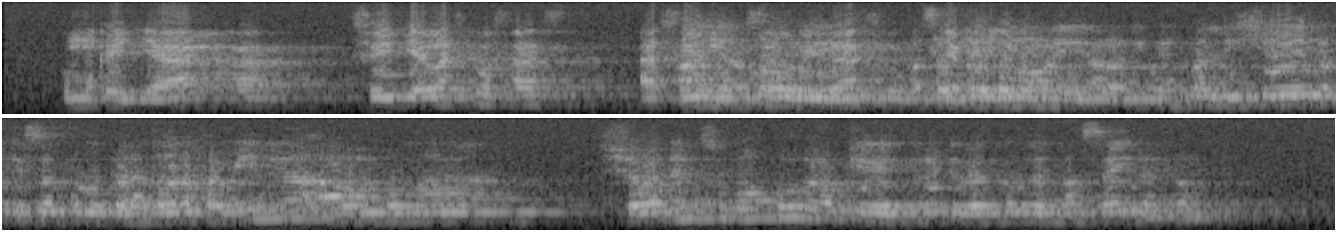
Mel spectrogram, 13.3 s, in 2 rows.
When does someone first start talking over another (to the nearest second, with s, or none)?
3 s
